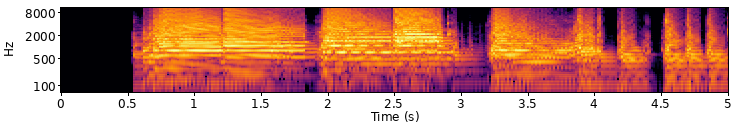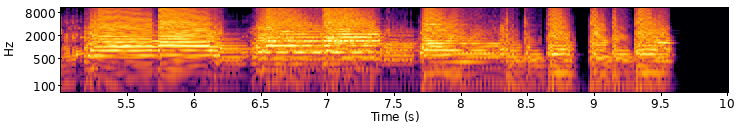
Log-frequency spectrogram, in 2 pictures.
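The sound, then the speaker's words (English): A crunchy distorted electric guitar plays chugging chords in short bursts and sustained stabs, its tone thinned and focused in the midrange as if band-pass filtered, loud with no voices. “But this one I did a band pass. It's fairly wide. It goes from like 800 hertz up to almost like 6K.”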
